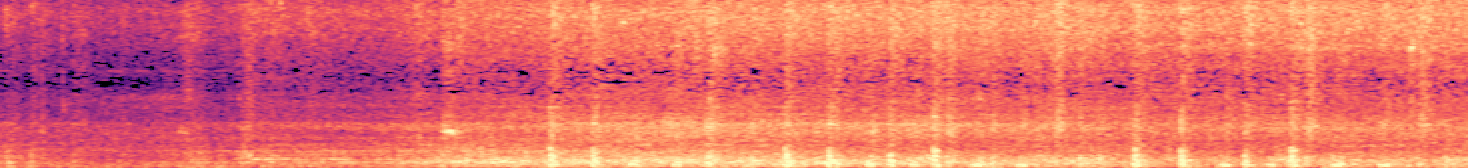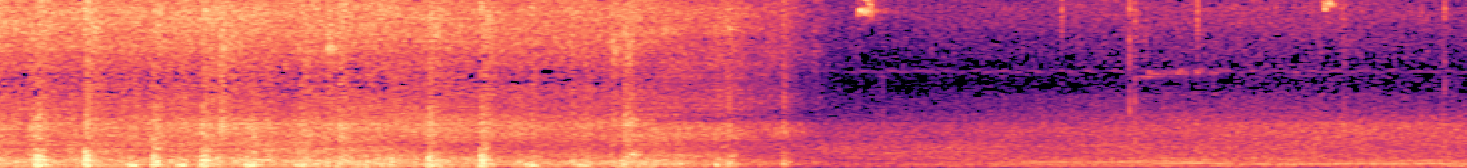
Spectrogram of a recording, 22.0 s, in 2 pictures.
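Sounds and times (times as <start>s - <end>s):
train rumble: 0.0s - 17.2s
train wheels clattering over rail joints: 3.3s - 17.0s.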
